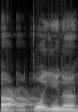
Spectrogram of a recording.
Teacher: تو کو مکمل طور پر پر کریں گے، یعنی موٹا کر کے ادا کریں تاکہ تا سے نہ بدلے، کیونکہ تو حروف مستعلیہ کے 7 حرفوں میں سے ہے۔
